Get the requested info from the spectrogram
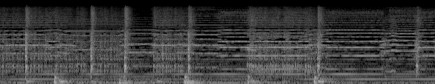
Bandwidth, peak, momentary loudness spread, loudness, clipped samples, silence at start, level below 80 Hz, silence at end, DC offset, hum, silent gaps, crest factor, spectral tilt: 16 kHz; -10 dBFS; 3 LU; -27 LUFS; under 0.1%; 0 s; -40 dBFS; 0 s; under 0.1%; none; none; 20 dB; -2.5 dB/octave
